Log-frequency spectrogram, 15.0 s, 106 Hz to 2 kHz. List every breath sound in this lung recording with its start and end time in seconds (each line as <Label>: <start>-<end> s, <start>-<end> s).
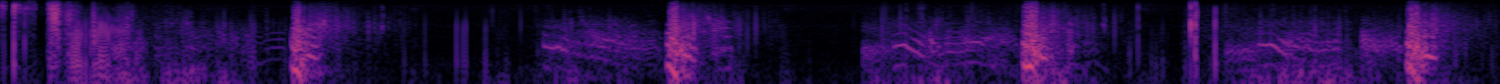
Inhalation: 2.85-3.61 s, 6.62-7.51 s, 10.23-11.12 s, 14.10-14.99 s
Exhalation: 5.37-6.57 s, 8.65-10.17 s, 12.24-14.06 s
Wheeze: 5.37-6.57 s, 8.90-10.17 s, 12.24-14.06 s
Crackles: 2.85-3.61 s, 6.62-7.51 s, 10.23-11.12 s, 14.10-14.99 s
